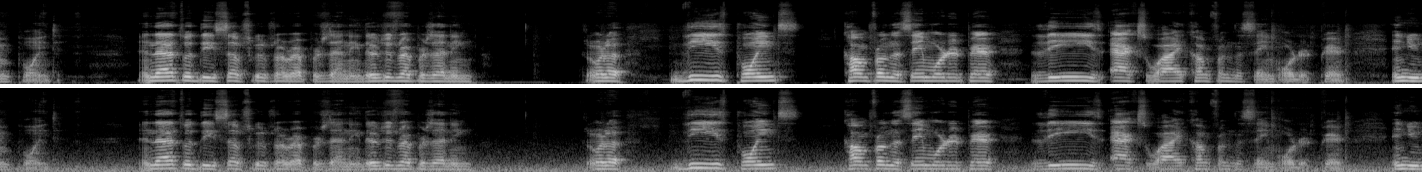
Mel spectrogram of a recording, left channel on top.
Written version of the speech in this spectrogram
point. And that's what these subscripts are representing. They're just representing sort of these points come from the same ordered pair. These x, y come from the same ordered pair. And you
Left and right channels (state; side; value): noise; right; rumble, 11 dB below the sound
